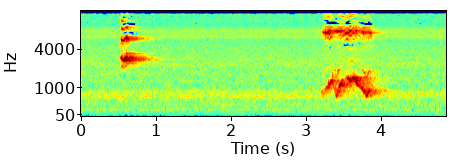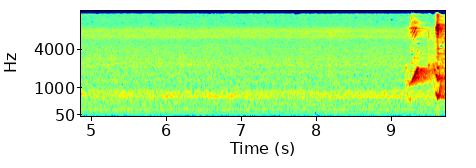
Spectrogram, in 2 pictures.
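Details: Chirping from a pet parrot kept indoors: three separate bursts, a brief high whistle, a longer squeaky warbled chirp, then a final rising chirp, with long quiet gaps and a faint steady hum between.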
